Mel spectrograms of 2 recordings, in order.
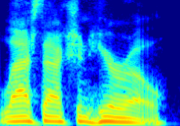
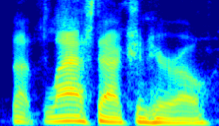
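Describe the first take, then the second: First: The word hero carries the main stress. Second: The word hero does not carry the stress.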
